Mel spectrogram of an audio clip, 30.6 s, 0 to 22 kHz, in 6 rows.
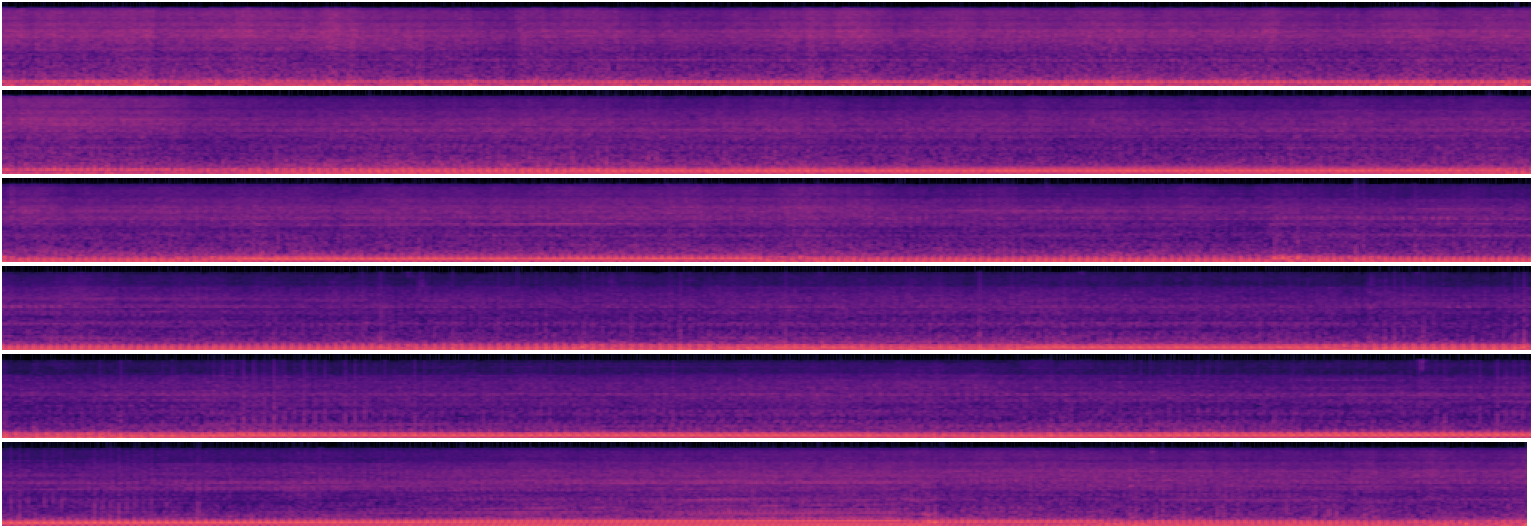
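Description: Ducati Streetfighter V4S's 1103 cc V4 engine heard from the rider's seat. Its note is steady at cruise, then steps down several times and falls as the bike slows, then rises steadily as it accelerates, with a gear change near the end. Wind noise rushes over the microphone for the first six seconds or so.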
